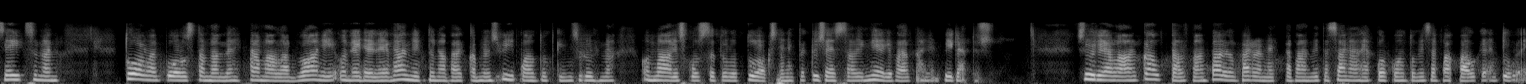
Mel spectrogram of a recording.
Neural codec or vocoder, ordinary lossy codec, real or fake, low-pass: codec, 16 kHz, 1 kbps, FreqCodec, smaller model; none; fake; 7.2 kHz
